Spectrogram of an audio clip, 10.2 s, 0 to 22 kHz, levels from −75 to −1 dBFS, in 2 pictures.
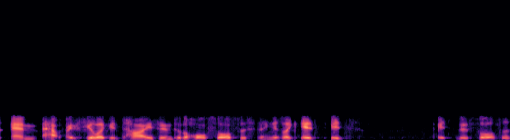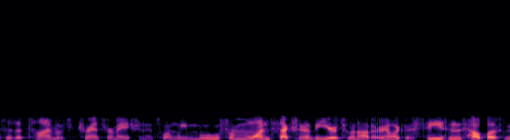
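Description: A speech recording runs through the G.723.1 codec for its whole length, and the coding damage is heavy. The band sits between about 250 Hz and 3.5 kHz, so the voice sounds thin and muffled. The codec works in 30 ms frames and adapts its voice model slowly. That leaves a hoarse, rough texture and smeared consonants, which fits a bitrate near 6 kbit/s. The level shifts around 3 and 7 seconds come from the talker moving, and the room noise is real.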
